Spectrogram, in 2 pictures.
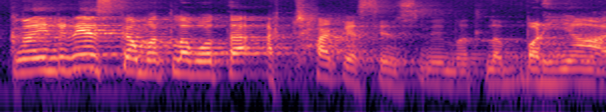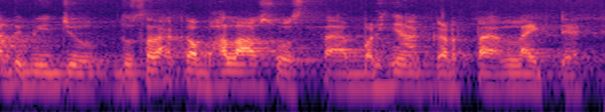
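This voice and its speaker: A male teacher giving a vocabulary lesson. He repeats each word, often checks whether it is clear, and asks and answers his own questions. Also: medium pitch, moderate pace, a bit bright, a little hiss or hum. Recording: echoey room.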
